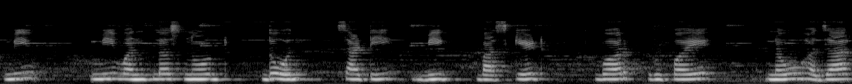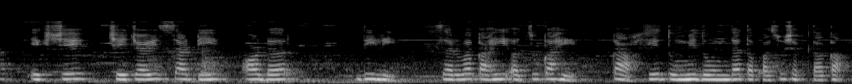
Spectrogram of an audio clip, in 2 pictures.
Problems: constant background noise, background conversations at intervals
